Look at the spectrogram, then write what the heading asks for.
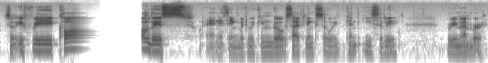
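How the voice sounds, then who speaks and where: A man with a Swedish accent hosting a live screen-share tutorial, thinking aloud as he types, often pausing and restarting his sentences. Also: fairly low pitch, creaky, slight background noise. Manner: thinking aloud while typing, frequent restarts. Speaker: host.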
